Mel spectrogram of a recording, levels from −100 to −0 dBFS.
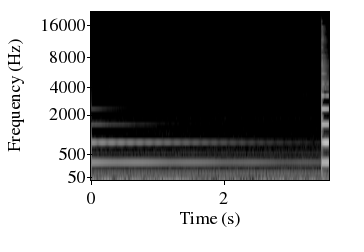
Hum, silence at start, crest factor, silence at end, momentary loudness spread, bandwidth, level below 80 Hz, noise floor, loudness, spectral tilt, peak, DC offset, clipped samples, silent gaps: none; 0 s; 24 dB; 0 s; 16 LU; 14 kHz; -66 dBFS; -63 dBFS; -48 LUFS; -3.5 dB/octave; -20 dBFS; under 0.1%; under 0.1%; none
